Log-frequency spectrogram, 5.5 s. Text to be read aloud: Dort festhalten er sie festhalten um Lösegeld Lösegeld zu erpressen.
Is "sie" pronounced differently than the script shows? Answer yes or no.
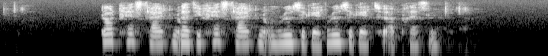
no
